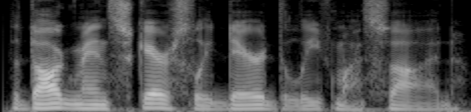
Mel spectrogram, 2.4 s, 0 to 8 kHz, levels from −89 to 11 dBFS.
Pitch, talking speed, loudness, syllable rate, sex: 95 Hz, 230 wpm, -20 LUFS, 5.7 syllables/s, male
